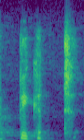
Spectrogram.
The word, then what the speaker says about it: picked: It's just remembering that it's not pronounced the way it looks. It's not picked. It's picked. Picked.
